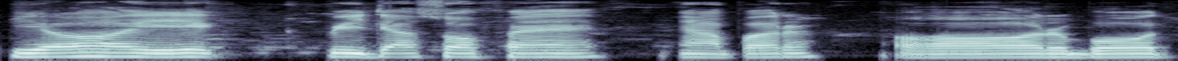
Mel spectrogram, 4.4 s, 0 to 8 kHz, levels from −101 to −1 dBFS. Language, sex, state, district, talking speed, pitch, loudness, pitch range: Hindi, male, Bihar, Kishanganj, 150 wpm, 135 Hz, -15 LUFS, 130-140 Hz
